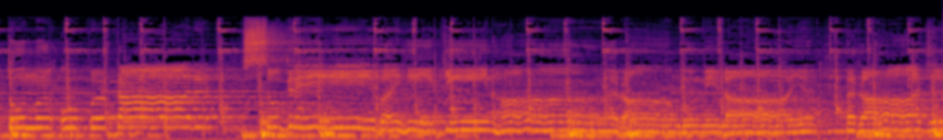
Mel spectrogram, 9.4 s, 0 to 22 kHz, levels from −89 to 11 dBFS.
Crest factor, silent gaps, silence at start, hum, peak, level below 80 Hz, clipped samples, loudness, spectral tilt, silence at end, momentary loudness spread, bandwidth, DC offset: 18 dB; none; 0 s; none; -2 dBFS; -34 dBFS; under 0.1%; -19 LUFS; -5 dB/octave; 0 s; 4 LU; 14.5 kHz; 0.8%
